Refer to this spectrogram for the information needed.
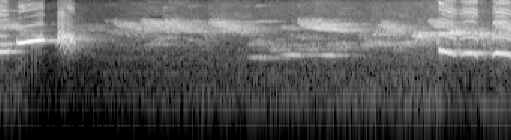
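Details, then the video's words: Orange-headed thrush song for coaxing a silent bird back into singing. Sharp rising whistles open and close the passage, around a run of scratchy, warbled high notes and a short level whistle. Steady low hum in the background. "Suara Anis Merah"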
